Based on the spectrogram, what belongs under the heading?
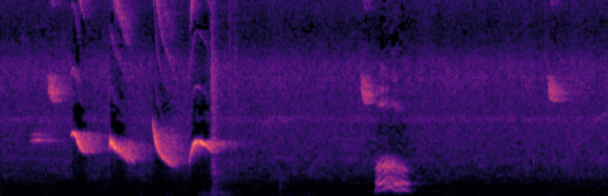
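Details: Green-winged saltators, the true trinca-ferro, in a singing contest in boiadeiro style: four loud whistled notes, each sweeping downward, about every half second, then a short harsh burst and a faint high note.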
